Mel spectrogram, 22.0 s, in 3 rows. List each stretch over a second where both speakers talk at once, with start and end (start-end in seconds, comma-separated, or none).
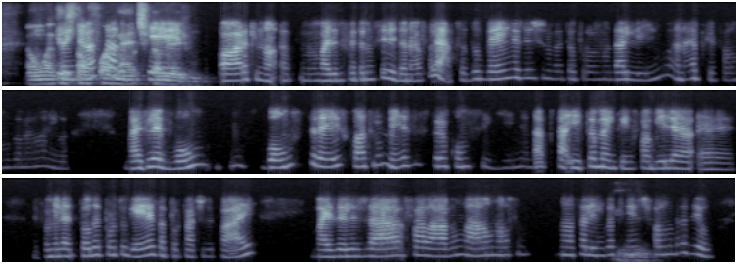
0.6-1.8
